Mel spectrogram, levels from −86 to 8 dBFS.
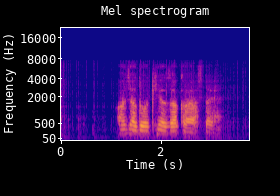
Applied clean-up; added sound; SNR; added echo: neural mask model RNNoise.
